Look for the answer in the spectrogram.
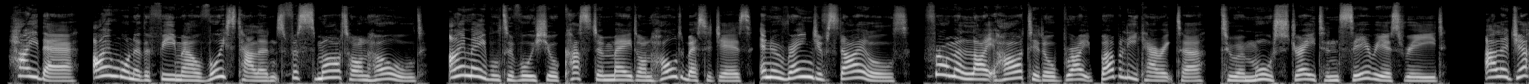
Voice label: FEMALE, on hold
